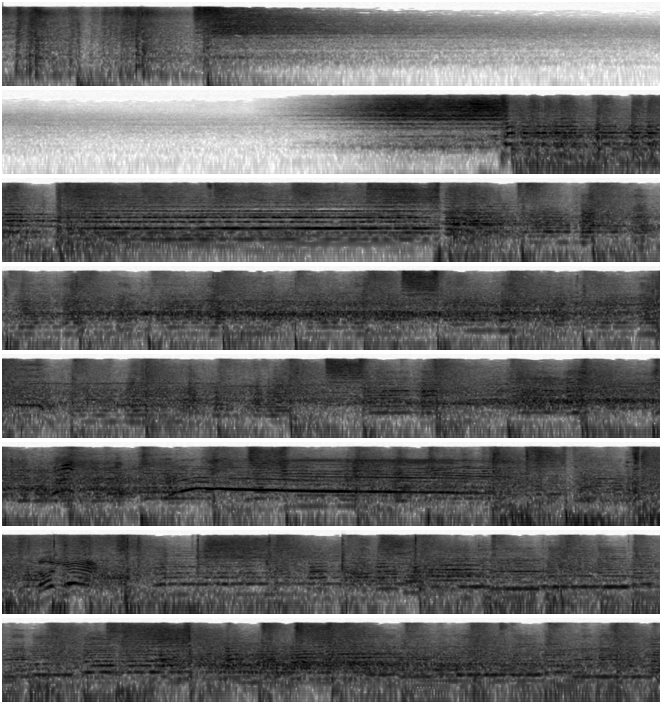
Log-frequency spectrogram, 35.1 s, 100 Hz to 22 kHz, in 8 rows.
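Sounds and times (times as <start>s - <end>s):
rapid drum strokes: 0.0s - 3.4s, 11.5s - 35.0s
brass band playing a march: 7.6s - 35.0s.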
